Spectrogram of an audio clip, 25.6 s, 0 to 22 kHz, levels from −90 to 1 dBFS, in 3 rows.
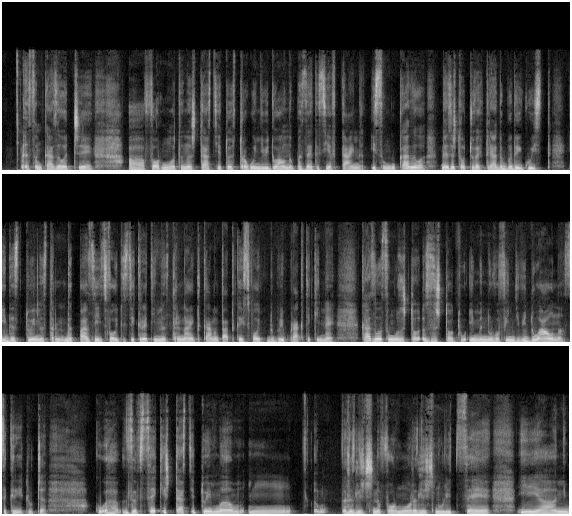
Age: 30-49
